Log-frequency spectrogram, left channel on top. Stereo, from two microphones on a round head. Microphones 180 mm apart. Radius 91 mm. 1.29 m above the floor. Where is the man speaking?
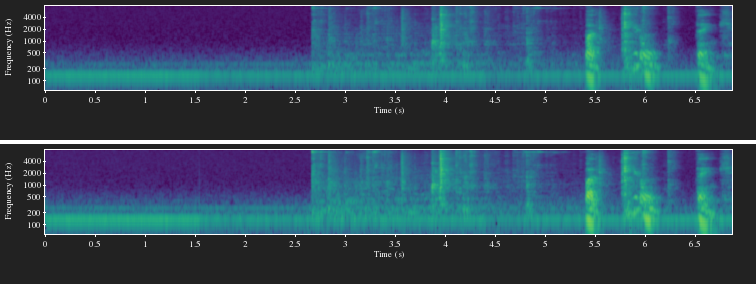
10° left (ahead or behind), 3.5 m.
